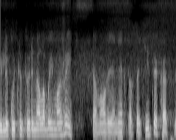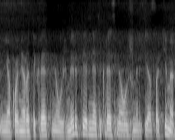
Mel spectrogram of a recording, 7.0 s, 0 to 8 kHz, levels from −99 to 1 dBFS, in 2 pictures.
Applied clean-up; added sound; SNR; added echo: neural mask model Resemble Enhance denoiser.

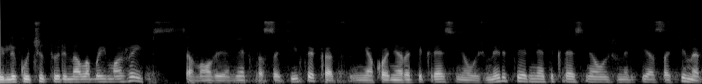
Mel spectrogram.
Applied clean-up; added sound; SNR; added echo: neural mask model DeepFilterNet 3.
